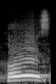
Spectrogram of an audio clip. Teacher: the back of the tongue is raised to a position between half open and half closed position. The lips are rounded, so this is a rounded vowel. This is a long vowel comparatively O, but the length is reduced before voiceless consonants.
